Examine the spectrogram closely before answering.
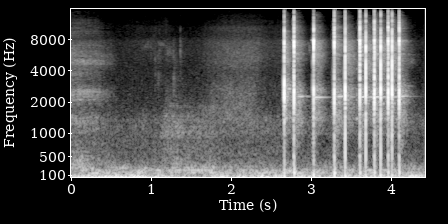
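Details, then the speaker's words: Honda CB450/CB350F project starter solenoid bench-tested on a freezing January day, one side grounded and the other on battery positive: rapid dry clicking bursts as the plunger snaps, with a whiff of smoke. It works, but the contacts are dirty and need cleaning. "There's a little whiff of smoke I saw. But it does work. So, let's clean this up and see if we can get this to make a contact."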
